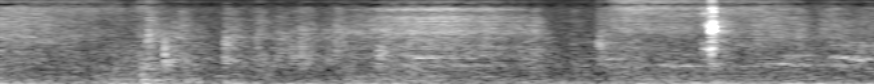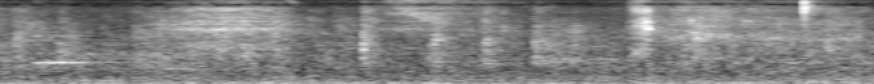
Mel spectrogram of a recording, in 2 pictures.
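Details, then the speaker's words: Normal vesicular breath sounds on teaching auscultation of the posterior chest: soft, low-pitched, low-intensity rustling murmur over the peripheral lung and bases, heard best on inspiration. "Encontramos el murmullo vesicular. Este es un sonido de baja intensidad, tono grave, como un murmullo que se localiza en el pulmón periférico, en su base y se escucha mejor en la inspiración."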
